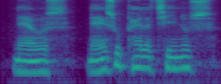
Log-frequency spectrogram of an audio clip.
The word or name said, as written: n. nasopalatinus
